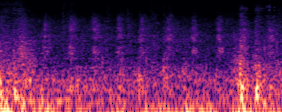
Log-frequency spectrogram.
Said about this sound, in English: detach the express car from the rest of the damn train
